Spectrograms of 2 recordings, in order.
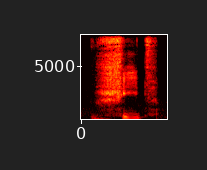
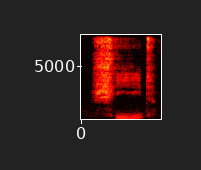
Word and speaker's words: sheet: and uh well so one has a long I sound sheet and or the I is pronounced long it's an e which sheet another one is short kind of like live and leaves I think it all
